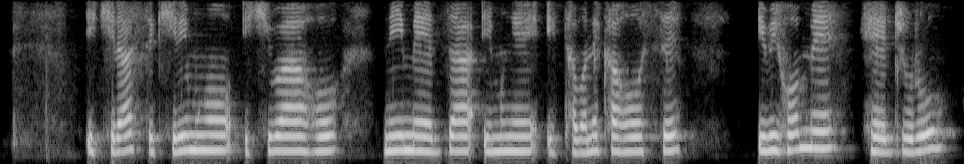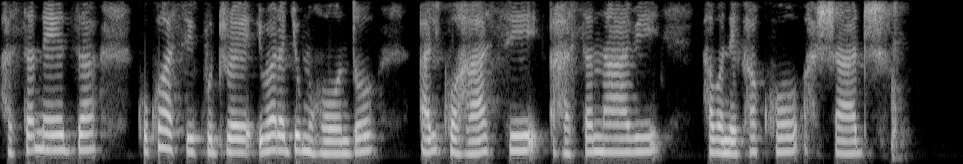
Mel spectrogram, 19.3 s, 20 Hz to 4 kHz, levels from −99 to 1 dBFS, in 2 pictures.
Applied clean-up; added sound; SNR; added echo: none; none; none; none.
